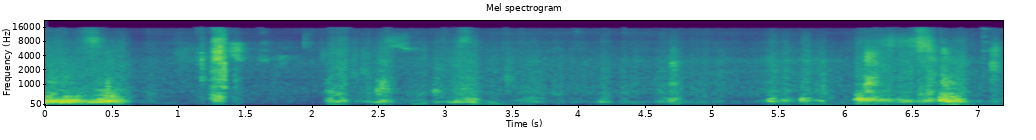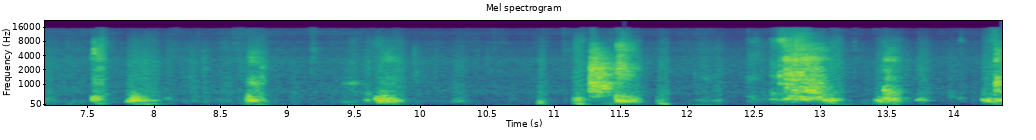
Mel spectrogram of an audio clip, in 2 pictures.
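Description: Chairs being moved on a hardwood floor: a series of short scrapes and knocks as several seats are dragged, lifted and set down again.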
